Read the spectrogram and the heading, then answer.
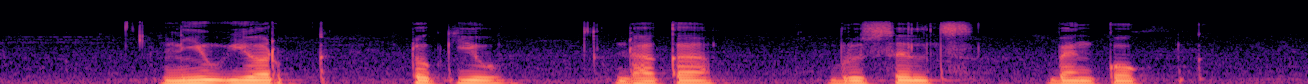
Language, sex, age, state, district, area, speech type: Santali, male, 18-30, West Bengal, Jhargram, rural, spontaneous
